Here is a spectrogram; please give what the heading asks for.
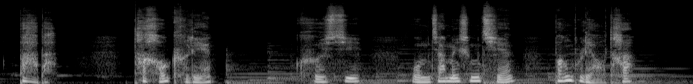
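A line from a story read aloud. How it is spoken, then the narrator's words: Quiet. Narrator (Chinese): 我小声说道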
